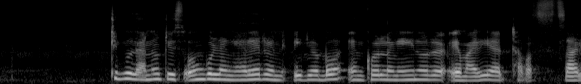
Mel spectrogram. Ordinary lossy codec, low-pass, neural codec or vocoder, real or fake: none; none; codec, 44.1 kHz, 3.4 kbps, Pupu-Codec; fake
